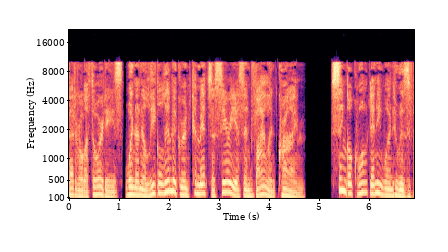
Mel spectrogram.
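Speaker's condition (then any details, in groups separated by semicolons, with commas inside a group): No condition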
